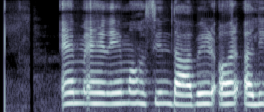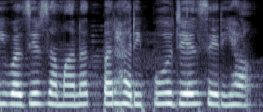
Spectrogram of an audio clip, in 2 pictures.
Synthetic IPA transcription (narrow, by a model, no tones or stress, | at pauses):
ɛmɛnemɔɦsɪnd̪aːʋɪɽɔːɾɐliʋɐziːɾzɐmaːnət̪̚pɐɾɦɐɾipuːɾd͡ʒeːlseɾɪɦaː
